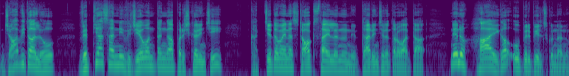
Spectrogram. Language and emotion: Telugu, happy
